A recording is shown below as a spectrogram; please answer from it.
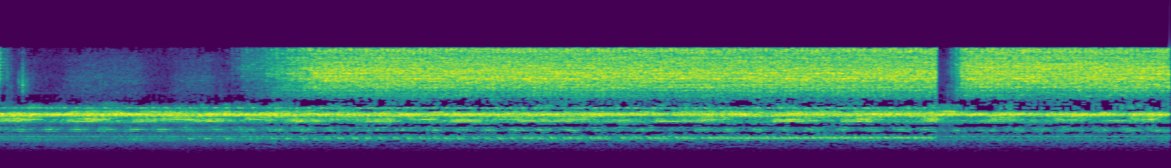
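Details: Crickets calling in a rainforest: a thin, even wall of high trills that strengthens after about four seconds and holds steady, interrupted only by a short dip near twelve seconds.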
